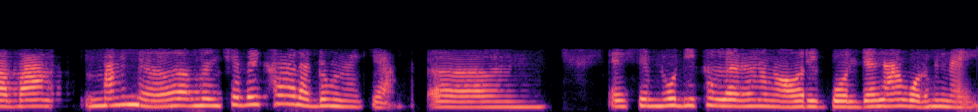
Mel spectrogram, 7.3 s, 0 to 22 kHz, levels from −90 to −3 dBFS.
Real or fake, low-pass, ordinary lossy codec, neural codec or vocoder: fake; 3.6 kHz; none; codec, 32 kHz, 1.9 kbps, SNAC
